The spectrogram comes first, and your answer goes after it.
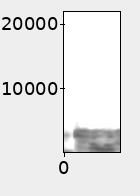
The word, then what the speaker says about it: Calaf: Is it pronounced Calaf? Calaf, yeah. Calaf.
